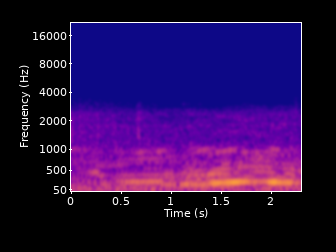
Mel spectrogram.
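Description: Song playing, a singing voice drawing out one long note that rises and is then held, loudest near the end.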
